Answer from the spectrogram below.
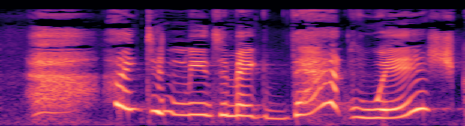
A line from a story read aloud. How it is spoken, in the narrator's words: cried Leah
